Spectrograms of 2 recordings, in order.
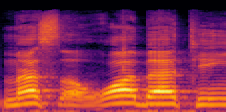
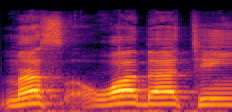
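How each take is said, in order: Both takes have the same delivery.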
